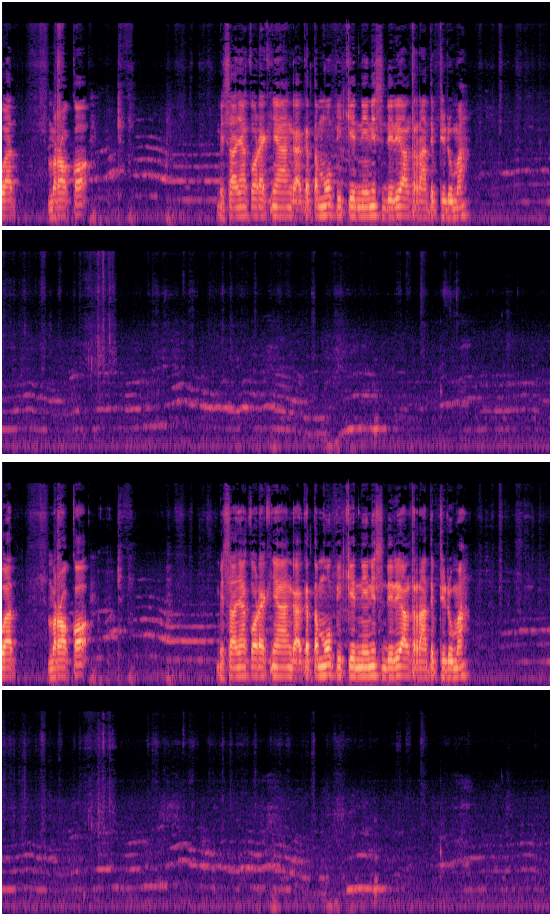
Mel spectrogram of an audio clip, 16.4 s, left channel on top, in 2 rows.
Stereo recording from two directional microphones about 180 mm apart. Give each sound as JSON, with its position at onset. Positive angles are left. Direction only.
{"t": 0.7, "sound": "speech", "side_deg": -25}
{"t": 3.3, "sound": "speech", "side_deg": -20}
